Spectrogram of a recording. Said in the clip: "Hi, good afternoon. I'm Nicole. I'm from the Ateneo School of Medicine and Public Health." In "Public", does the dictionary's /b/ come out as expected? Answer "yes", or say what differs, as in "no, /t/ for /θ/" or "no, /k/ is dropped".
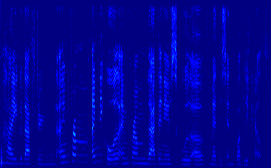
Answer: yes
